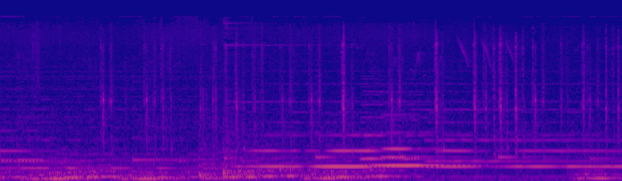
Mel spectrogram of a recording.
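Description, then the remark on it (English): Rapid, irregular clicking of a laptop keyboard, with a karaoke machine microphone attached, as someone types the words "This is the police," steady for several seconds, with a faint sustained tone humming underneath. “Peter opens up his laptop and attaches the microphone of the karaoke machine. He types the words”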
